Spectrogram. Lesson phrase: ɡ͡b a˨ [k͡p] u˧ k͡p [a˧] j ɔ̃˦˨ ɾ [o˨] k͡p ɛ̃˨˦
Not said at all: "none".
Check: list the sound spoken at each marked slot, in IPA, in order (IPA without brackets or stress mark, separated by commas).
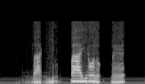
ɡ͡b, a˦, o˨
